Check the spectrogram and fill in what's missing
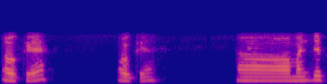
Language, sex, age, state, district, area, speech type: Marathi, male, 18-30, Maharashtra, Ratnagiri, urban, conversation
